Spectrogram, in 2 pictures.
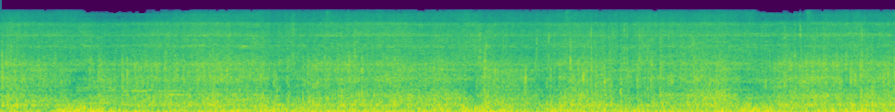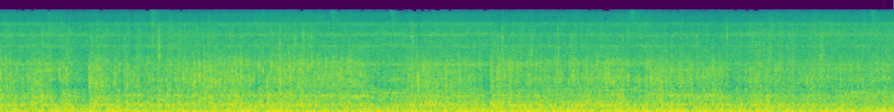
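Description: Ragley Big Al aluminium hardtail mountain bike ridden down a trail: the knobby Maxxis DHF/DHR tyres rumble over dirt, and the frame and drivetrain give off a steady run of knocks and rattles, with wind buffeting the microphone.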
